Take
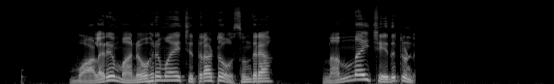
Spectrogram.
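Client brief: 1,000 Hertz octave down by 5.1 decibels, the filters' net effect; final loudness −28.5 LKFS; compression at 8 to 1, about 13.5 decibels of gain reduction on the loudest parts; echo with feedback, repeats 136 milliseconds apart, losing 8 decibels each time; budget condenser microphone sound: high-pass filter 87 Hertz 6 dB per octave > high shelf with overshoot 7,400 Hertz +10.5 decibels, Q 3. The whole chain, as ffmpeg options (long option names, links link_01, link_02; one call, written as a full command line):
ffmpeg -i in.wav -af "equalizer=frequency=1000:width_type=o:gain=-7,acompressor=threshold=-36dB:ratio=8,highpass=frequency=87:poles=1,highshelf=frequency=7400:width_type=q:width=3:gain=10.5,aecho=1:1:136|272|408|544|680:0.398|0.159|0.0637|0.0255|0.0102,volume=11.5dB" out.wav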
